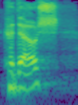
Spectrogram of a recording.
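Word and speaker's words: Kadosh (קדוש): Who wants to take a stab at pronouncing that Hebrew word? Kadosh. Is that what you said? Pretty good. Kadosh.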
